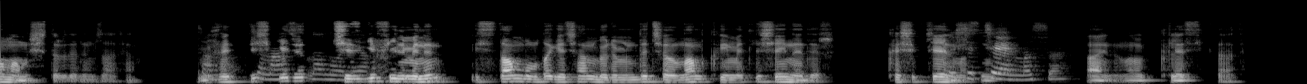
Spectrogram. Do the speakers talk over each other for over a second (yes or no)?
yes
